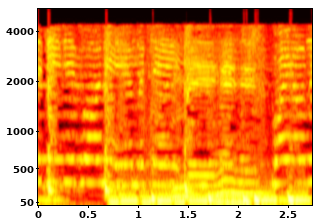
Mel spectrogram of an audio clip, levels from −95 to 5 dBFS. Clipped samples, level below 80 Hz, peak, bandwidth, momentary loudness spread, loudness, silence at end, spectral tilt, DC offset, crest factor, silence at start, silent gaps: 0.3%; -14 dBFS; 0 dBFS; 4.5 kHz; 4 LU; -12 LUFS; 0 s; -9.5 dB/octave; under 0.1%; 10 dB; 0 s; none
